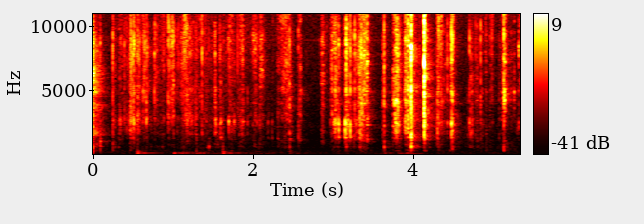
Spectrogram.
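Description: Cardboard retail box and its plastic insert being handled and pried open: scattered scraping, rustling and small clicks, busiest around three to four seconds in.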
